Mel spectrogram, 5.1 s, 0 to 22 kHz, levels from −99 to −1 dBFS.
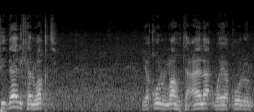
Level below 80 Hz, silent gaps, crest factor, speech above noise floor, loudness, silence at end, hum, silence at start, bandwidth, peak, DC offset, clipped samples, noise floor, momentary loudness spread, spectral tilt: -54 dBFS; none; 18 dB; 24 dB; -33 LUFS; 0 s; none; 0 s; 11 kHz; -16 dBFS; under 0.1%; under 0.1%; -56 dBFS; 14 LU; -7 dB/octave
